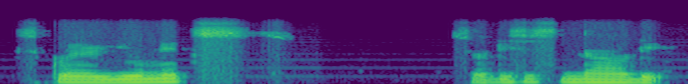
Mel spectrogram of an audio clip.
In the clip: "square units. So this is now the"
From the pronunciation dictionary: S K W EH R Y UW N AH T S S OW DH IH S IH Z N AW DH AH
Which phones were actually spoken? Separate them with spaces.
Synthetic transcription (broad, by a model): S K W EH R Y UW N AH T S S OW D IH S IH S N AW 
